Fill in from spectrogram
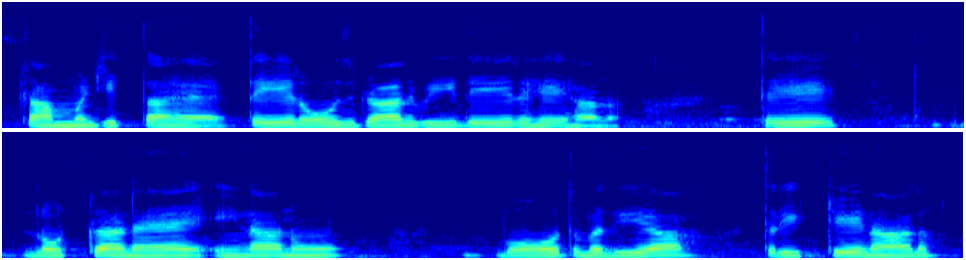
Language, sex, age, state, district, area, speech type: Punjabi, female, 30-45, Punjab, Rupnagar, rural, spontaneous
